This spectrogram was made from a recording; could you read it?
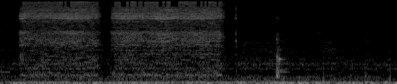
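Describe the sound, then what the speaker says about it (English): Spray butter hisses from a can into a cooking pan in two long, loud bursts with a short break between, then quieter rustling and small clicks follow. "Canola oil blend, spray butter, and our pan."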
